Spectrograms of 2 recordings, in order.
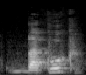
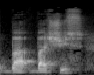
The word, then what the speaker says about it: Bacchus: Maintenant, Bakouk, ça c'est la prononciation, ou en français on peut dire Bacchus. Ça s'écrit B-A-C-C-H-U-S.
